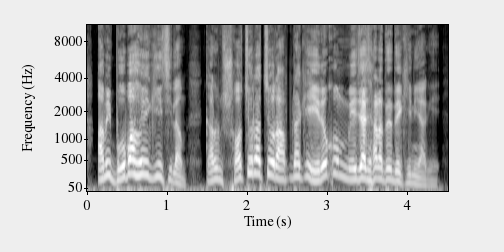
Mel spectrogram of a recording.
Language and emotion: Bengali, surprised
